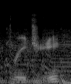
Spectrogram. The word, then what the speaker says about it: GGG: It is pronounced 3... Okay, fine, I guess I can do that. 3G.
